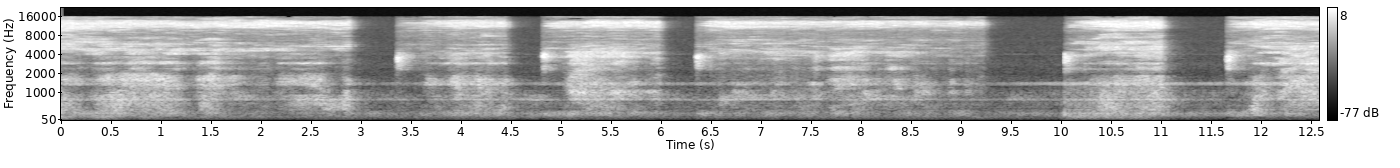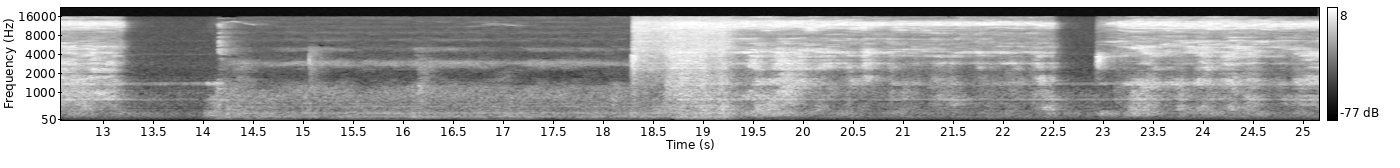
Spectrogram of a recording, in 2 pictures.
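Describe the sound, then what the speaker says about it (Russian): An airbrush sprays primer onto a tank track for a 1/100 scale model, a close, steady airy hiss in repeated bursts broken by short and longer pauses as the trigger is released. "рука с аэрографом постоянно двигается, и деталь постоянно двигается, чтобы не было потеков"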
